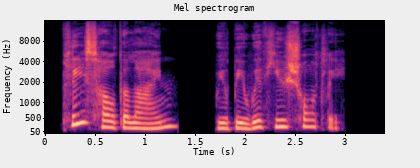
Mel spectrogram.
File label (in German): telefonpaket englisch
